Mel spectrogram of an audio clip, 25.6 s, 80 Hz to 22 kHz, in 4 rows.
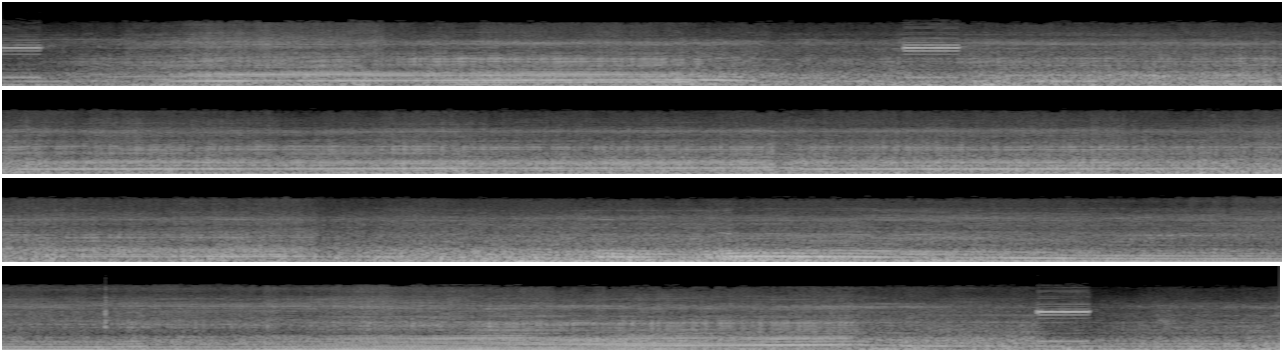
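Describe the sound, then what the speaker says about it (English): Honda Hornet 2.0 motorcycle engine with induction roar, loud and continuous, rising and falling through repeated accelerations and gear changes over a steady wind rush. "Really like the sound that's coming out from the engine,"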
